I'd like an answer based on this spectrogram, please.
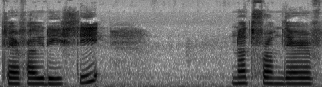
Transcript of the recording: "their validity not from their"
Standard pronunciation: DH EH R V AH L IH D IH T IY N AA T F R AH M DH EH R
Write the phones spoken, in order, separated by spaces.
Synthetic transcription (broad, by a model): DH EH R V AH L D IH S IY N AA T F R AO M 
